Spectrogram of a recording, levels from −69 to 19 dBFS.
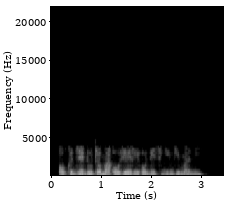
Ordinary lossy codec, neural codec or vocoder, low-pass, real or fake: AAC, 16 kbps; vocoder, 48 kHz, 128 mel bands, Vocos; 19.8 kHz; fake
